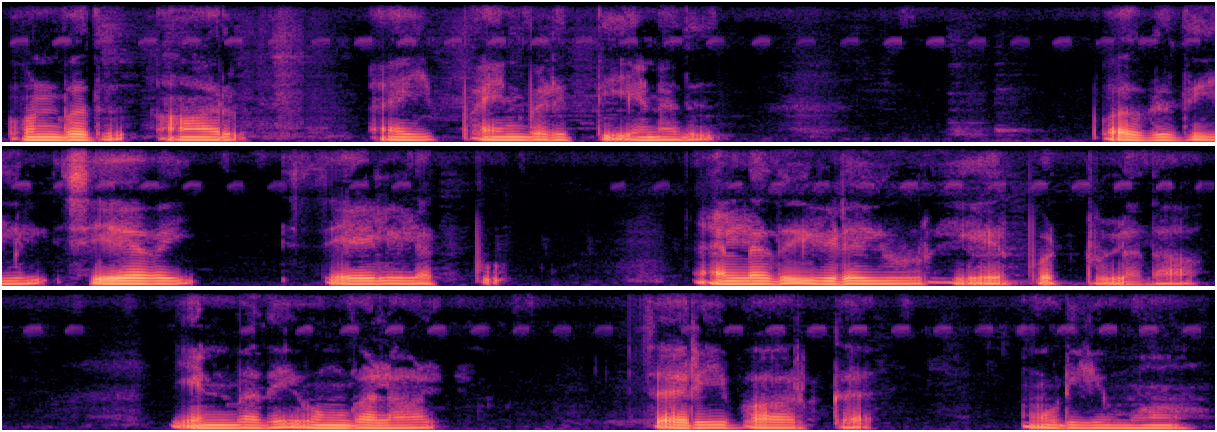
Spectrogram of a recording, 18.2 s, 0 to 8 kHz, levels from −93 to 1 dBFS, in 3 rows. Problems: constant background noise, background conversations at intervals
